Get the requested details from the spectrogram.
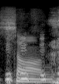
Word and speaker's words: sans: If you would have said I would have given it to you sans parentheses. Yeah. Yeah. You did not say I. – Sans. You got to get in the sans. – Songs, actually, is how that's pronounced.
